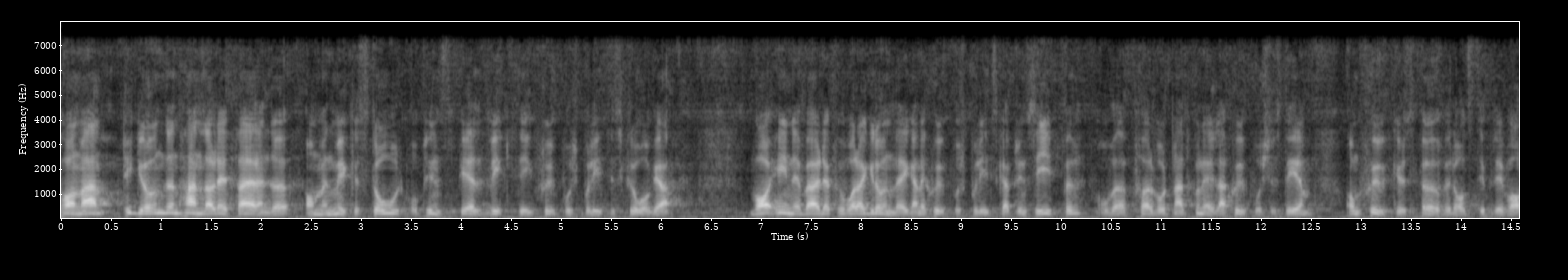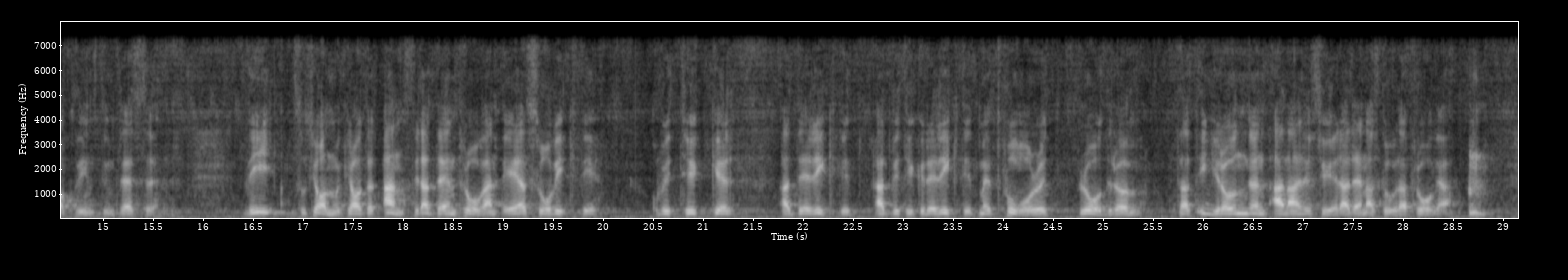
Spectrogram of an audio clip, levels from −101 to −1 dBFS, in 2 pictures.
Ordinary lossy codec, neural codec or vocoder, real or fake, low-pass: none; codec, 16 kHz, 4.8 kbps, FACodec; fake; 7.2 kHz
